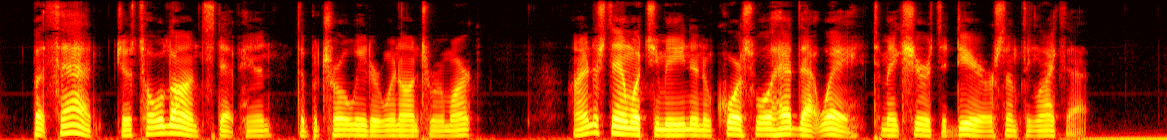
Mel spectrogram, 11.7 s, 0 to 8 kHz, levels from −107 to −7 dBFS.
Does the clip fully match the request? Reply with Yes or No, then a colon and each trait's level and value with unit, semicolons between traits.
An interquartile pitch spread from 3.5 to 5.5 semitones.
No: average, 2.7 semitones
